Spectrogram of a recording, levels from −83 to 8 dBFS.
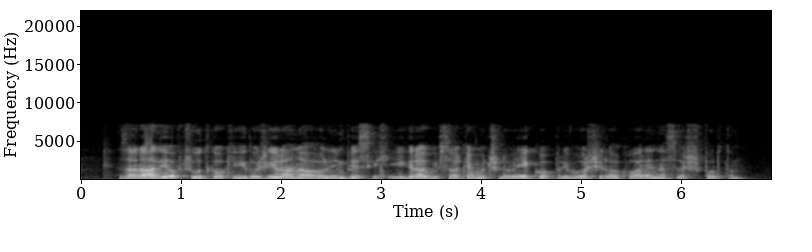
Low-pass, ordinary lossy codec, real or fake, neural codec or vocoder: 7.2 kHz; none; real; none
